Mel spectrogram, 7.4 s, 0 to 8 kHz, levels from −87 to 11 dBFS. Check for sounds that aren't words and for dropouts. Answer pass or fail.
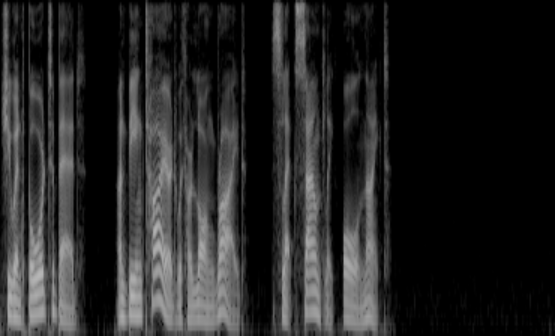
pass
